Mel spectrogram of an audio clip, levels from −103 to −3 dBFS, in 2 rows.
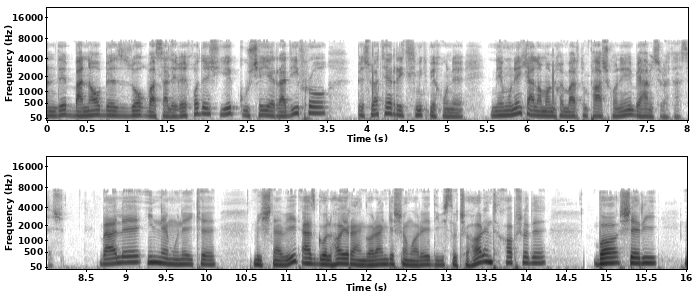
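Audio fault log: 4.08–4.10 s and 6.33–6.35 s, loud pop: two sharp single pops standing about 15 dB above the speech, which carries on underneath, likely from a brief voltage pulse such as a switch or static discharge.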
